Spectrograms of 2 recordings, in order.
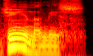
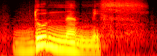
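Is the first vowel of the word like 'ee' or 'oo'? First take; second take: ee; oo. First: The first vowel sounds like 'ee'. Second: The first vowel sounds like 'oo'. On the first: This is perhaps the modern Greek reading. "talvez no grego moderno a pronúncia seja é, diferente" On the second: This is the ancient Koine Greek reading. "lemos no grego koiné"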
